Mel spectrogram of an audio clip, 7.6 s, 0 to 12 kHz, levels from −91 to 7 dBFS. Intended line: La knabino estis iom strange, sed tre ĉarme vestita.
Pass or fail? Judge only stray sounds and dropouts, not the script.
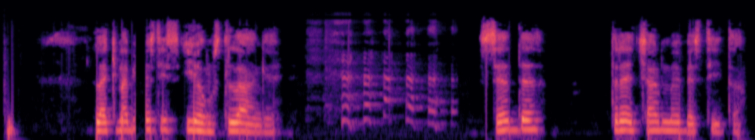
fail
